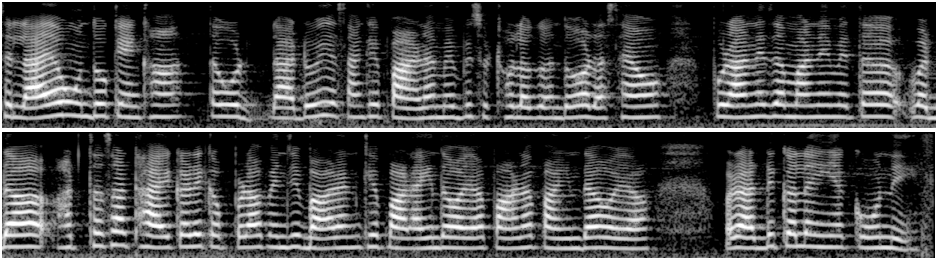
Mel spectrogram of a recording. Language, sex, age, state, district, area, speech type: Sindhi, female, 18-30, Maharashtra, Thane, urban, spontaneous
